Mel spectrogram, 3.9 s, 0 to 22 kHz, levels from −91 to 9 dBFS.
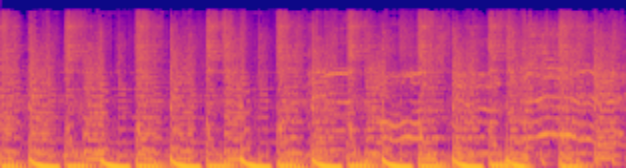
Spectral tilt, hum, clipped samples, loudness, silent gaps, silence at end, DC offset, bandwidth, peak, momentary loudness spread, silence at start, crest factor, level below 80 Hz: -4.5 dB/octave; none; under 0.1%; -12 LUFS; none; 0 s; 0.4%; 17 kHz; -2 dBFS; 1 LU; 0 s; 10 dB; -12 dBFS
